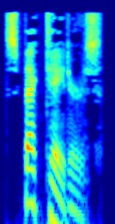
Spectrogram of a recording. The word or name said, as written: spectators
